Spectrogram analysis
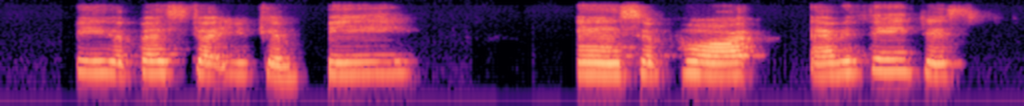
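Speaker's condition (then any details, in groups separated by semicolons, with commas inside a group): Down syndrome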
